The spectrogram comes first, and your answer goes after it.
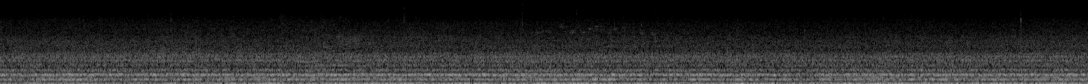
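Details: Steady swarm-like buzzing of bees at work, an even, multi-toned droning hum that never breaks, with small fluctuations in intensity.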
